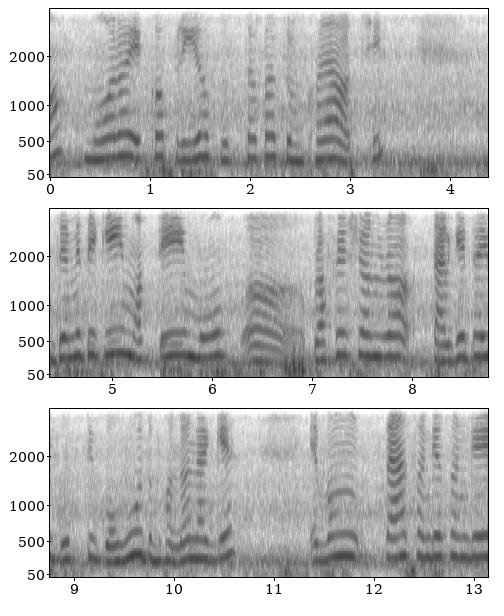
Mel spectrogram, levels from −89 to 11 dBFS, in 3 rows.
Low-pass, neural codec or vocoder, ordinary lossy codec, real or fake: 3.6 kHz; none; Opus, 32 kbps; real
